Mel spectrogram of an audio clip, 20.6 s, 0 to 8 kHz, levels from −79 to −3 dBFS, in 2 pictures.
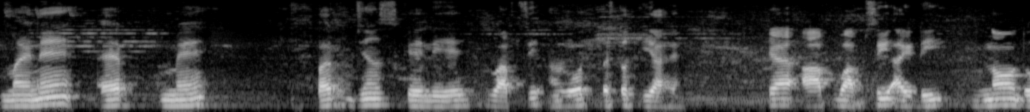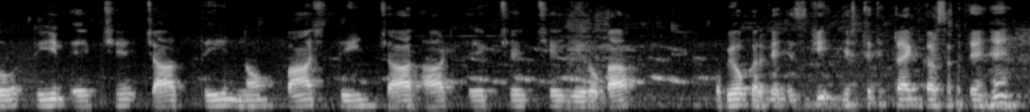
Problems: constant background noise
